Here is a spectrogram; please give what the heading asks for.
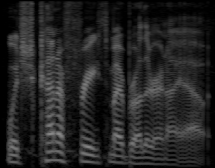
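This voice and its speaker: A man's voice: lowish voice, very animated, normal speed, clear, resonant tone, no room sound, clean studio sound. A man co-hosting a podcast, telling a story in casual chat with lots of filler words. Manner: rambling storytelling with many fillers. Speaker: podcast co-host.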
